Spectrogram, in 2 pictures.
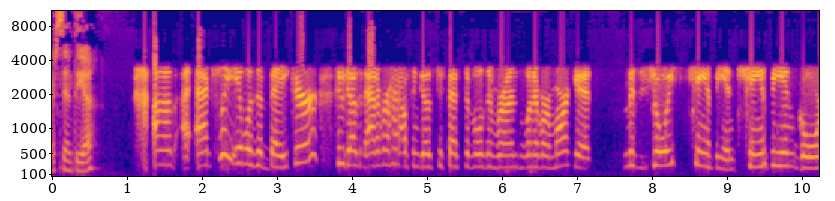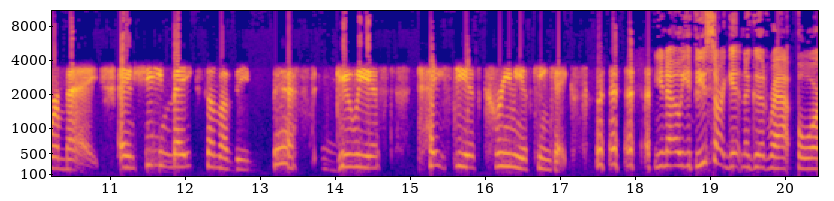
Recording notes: joins the conversation by phone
